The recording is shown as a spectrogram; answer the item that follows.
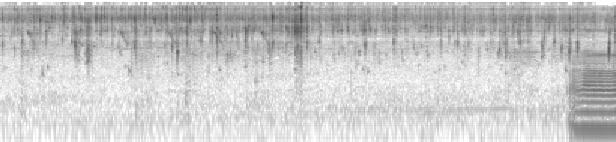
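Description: Water running and dripping at a village bathing place, a close, steady trickle with scattered drips throughout, then a louder gush swelling at the end.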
